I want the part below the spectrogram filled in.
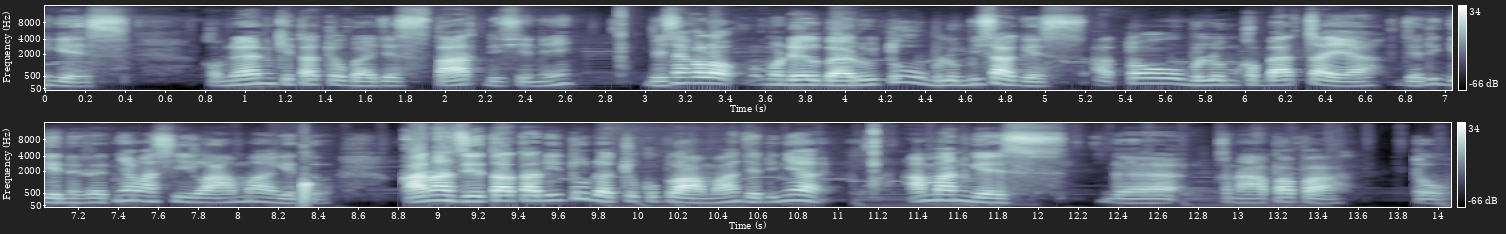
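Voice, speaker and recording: Chatty young man over faint music. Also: on the high side. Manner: informal, slangy, chatty. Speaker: tutorial host. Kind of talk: casual software tutorial. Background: faint background music.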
